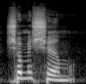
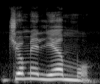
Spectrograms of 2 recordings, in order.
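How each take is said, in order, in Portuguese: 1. 'Llamo' começa com um som parecido com sh. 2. 'Llamo' começa com um som parecido com y. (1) "Lá eles falavam" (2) "no espanhol é"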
